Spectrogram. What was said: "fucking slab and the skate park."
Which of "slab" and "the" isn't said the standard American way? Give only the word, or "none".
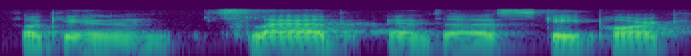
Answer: none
